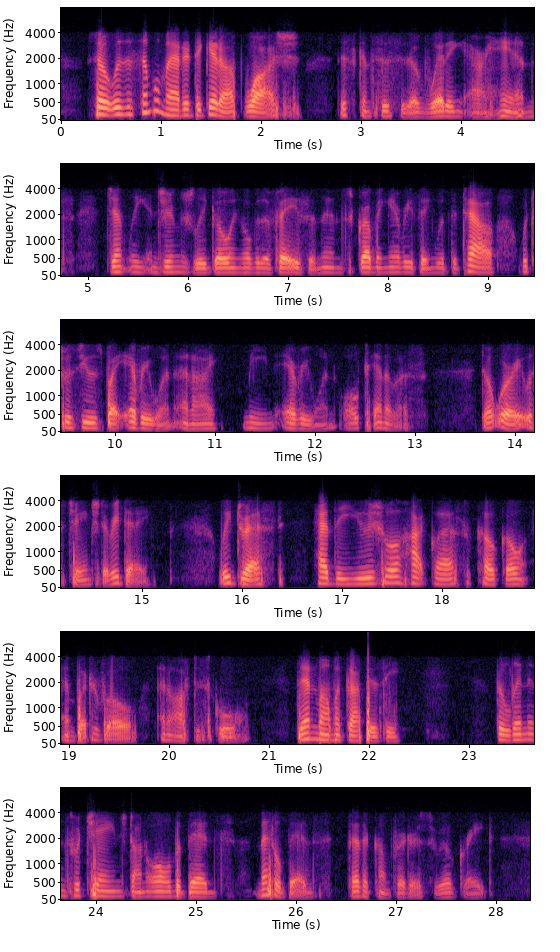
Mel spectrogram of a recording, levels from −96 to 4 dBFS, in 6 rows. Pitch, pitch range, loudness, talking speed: 135 Hz, 125-150 Hz, -23 LUFS, 180 wpm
